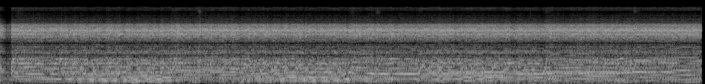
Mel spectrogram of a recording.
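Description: Instrumental background music led by guitar, playing at a steady level and cutting off abruptly at the end.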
